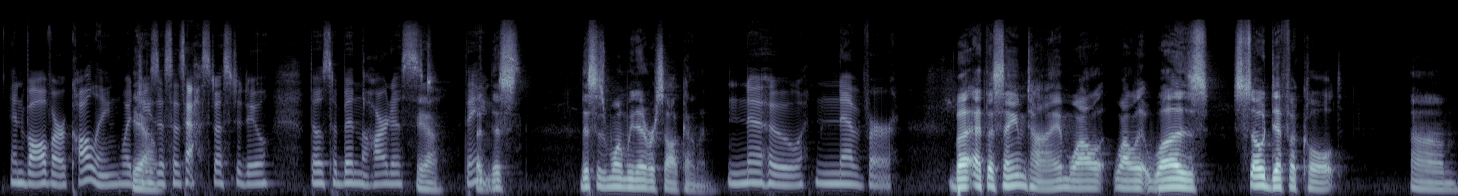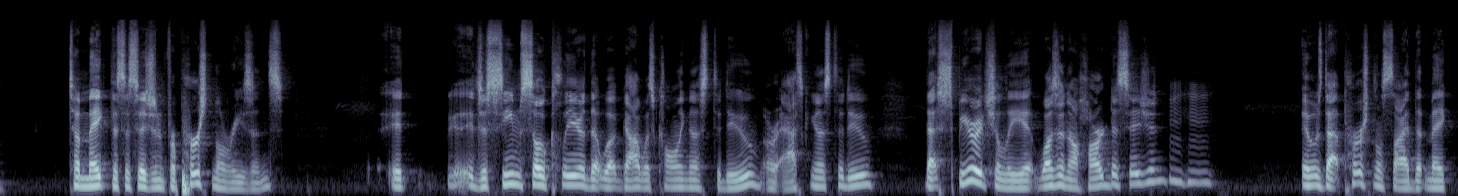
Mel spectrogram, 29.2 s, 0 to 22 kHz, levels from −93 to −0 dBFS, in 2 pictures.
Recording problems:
none

